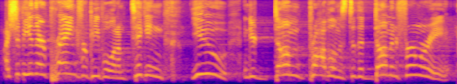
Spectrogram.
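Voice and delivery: high, hammed-up fed-up tirade; exasperated rant. Counselor silently resenting the infirmary walk, mock exasperated rant. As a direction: open on a big groan, then rant indignantly. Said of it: "in my mind, I was like".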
